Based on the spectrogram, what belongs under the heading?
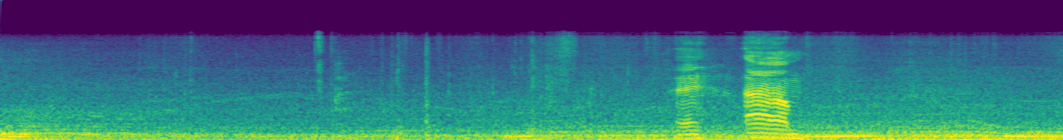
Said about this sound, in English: Oh, here comes the fire truck. That doesn't have its sirens on.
